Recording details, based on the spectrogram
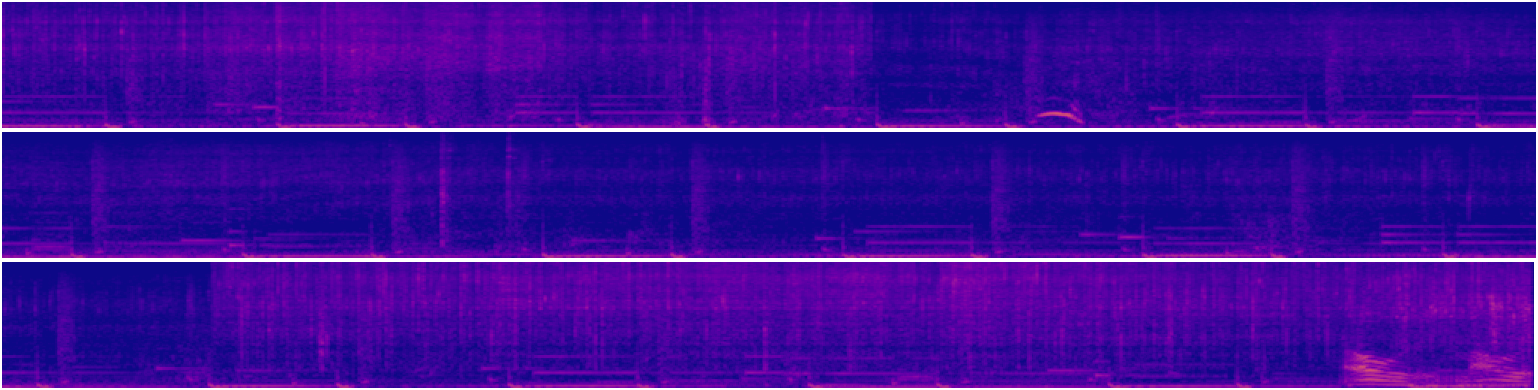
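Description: Piper fish frying in butter in a pan, a continuous close sizzle and crackle with faint background music underneath throughout.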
